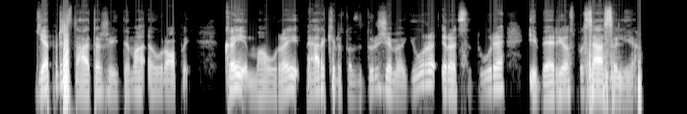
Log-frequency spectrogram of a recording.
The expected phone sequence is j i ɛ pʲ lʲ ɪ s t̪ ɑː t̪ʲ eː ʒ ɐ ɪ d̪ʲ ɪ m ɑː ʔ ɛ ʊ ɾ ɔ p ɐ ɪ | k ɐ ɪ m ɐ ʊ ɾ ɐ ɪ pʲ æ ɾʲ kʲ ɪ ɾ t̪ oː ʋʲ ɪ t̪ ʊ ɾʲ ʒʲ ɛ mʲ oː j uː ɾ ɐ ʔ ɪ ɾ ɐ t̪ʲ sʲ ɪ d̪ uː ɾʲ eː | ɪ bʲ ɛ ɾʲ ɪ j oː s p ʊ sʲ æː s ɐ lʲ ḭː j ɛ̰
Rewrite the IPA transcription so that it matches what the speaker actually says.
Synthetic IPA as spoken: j i ɛ pʲ ɾʲ ɪ s t̪ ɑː t̪ʲ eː ʒ ɐ ɪ d̪ʲ ɪ m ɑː ʔ ɛ ʊ ɾ ɔ p ɐ ɪ | k ɐ ɪ m ɐ ʊ ɾ ɐ ɪ pʲ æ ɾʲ kʲ ɪ ɾ t̪ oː ʋʲ ɪ d̪ ʊ ɾʲ ʒʲ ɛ mʲ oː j uː ɾ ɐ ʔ ɪ ɾ ɐ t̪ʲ sʲ ɪ d̪ uː ɾʲ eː | ɪ bʲ ɛ ɾʲ ɪ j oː s p ʊ sʲ æː s ɐ lʲ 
